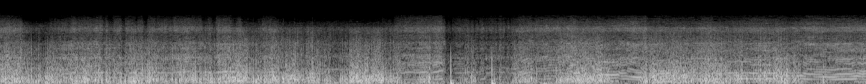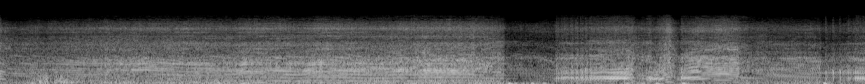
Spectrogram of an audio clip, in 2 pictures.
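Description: A dirt bike engine revs loudly up close, rising and falling in pitch.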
